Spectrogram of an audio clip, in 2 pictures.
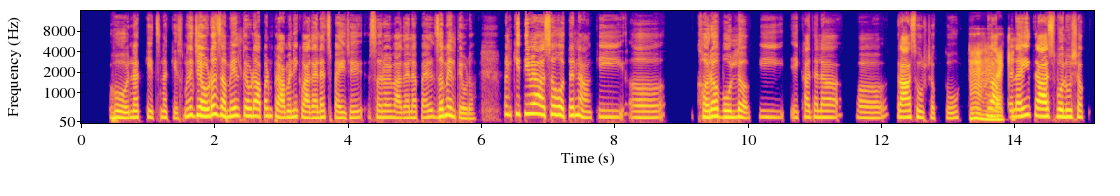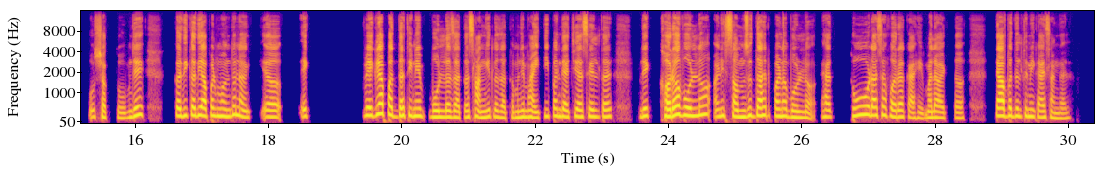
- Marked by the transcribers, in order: tapping
- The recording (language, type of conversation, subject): Marathi, podcast, कामाच्या ठिकाणी नेहमी खरं बोलावं का, की काही प्रसंगी टाळावं?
